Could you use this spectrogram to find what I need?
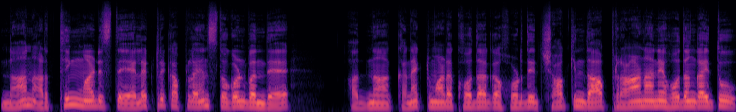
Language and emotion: Kannada, fearful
